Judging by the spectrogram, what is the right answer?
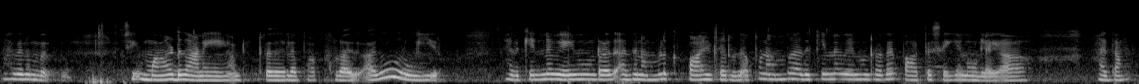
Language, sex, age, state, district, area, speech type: Tamil, female, 18-30, Tamil Nadu, Tiruvarur, urban, spontaneous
